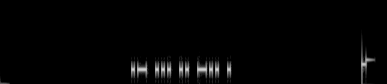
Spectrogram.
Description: Morse code, heard as a keyed tone, about 40 wpm, 700 Hz. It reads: ASIDE
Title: Five Letter Words - 40wpm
